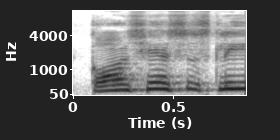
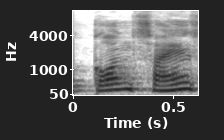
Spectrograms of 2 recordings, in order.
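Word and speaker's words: conscious: में कौन लगाया तो कौन साइंस बोल दो और सही प्रोनंसिएशन है कॉन्शियस तो कॉन्शियस मतलब आपकी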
